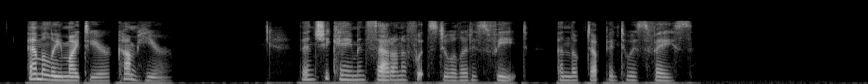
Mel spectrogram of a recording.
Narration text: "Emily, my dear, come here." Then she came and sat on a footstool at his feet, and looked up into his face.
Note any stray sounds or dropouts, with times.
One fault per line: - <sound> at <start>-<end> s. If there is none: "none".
none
